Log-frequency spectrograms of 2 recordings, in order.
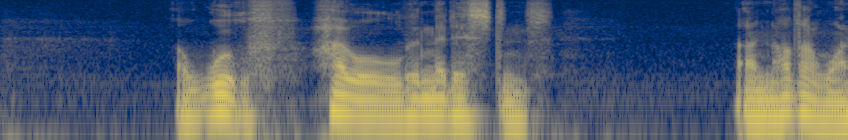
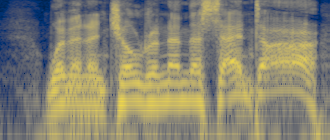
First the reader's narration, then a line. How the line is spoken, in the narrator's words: yelled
